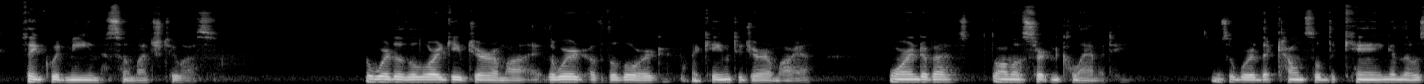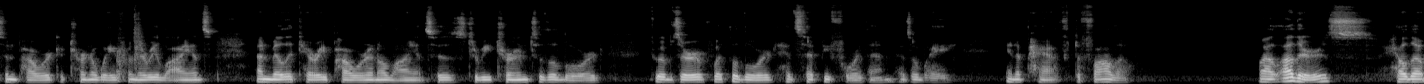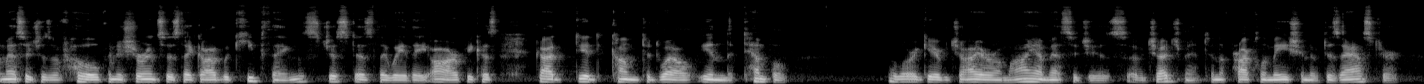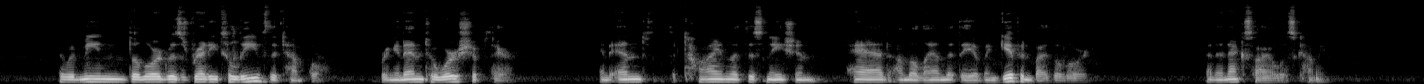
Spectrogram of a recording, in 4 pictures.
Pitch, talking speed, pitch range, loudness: 110 Hz, 165 wpm, 105-120 Hz, -21 LUFS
